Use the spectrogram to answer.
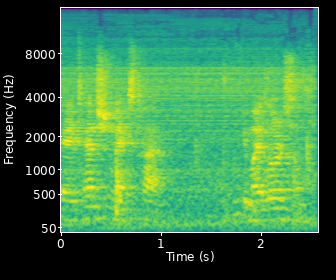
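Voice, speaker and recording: A man's voice: mid-range voice, steady tone, quick pace, lightly acted. A man acting a stern preacher father, distant and echoey. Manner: curt, dismissive. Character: stern, evasive preacher father, middle-aged. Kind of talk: staged play reading. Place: indoor theatre stage. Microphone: distant camera microphone. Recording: echoey stage recording, far off, noisy.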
